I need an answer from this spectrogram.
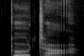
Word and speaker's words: pyytää: If you're asking for a favor or a thing, we use pa.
